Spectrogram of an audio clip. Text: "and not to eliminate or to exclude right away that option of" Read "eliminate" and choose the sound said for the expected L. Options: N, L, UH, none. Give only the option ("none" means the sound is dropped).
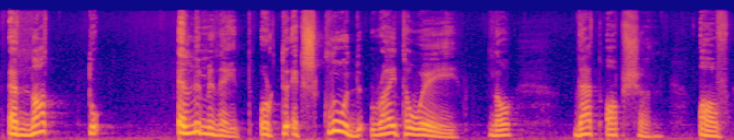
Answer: L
